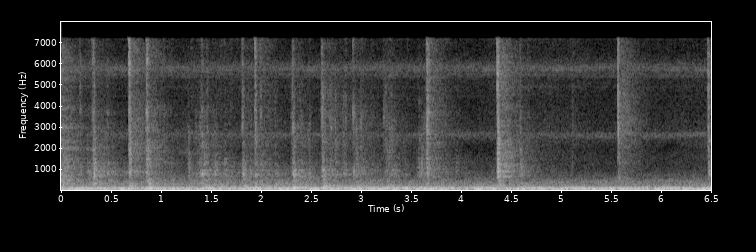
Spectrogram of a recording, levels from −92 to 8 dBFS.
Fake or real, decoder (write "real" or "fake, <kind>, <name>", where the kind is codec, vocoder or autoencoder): real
